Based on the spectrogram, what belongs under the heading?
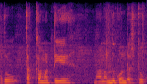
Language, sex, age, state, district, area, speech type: Kannada, male, 18-30, Karnataka, Davanagere, urban, spontaneous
